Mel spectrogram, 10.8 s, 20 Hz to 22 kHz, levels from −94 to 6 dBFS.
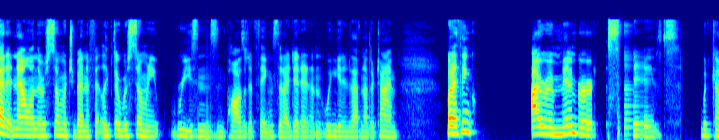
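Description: At 3.09 to 3.13 s there is a repeated buffer. New audio arrived late, so the device replayed its last piece. The same tiny slice sounds four extra times. With pieces this short, it is heard as a click or brief buzz, which fits a 10 ms buffer.

From 8.53 to 10.52 s there is repeated packet loss, giving robotic sound. Packets went missing again and again. Each hole is patched by stretching the last sound. About 680 ms is missing, and roughly a third of the stretch is concealed. The longest gap is 114 ms. It sounds choppy, with pieces missing.

At 9.61 to 9.65 s, inside that stretch, a second repeated buffer occurs. Again one slice that fits a 10 ms buffer plays four extra times. This adds a click or short buzz on top of the choppy sound. All of this passes through an Opus call path with audio up to 12 kHz.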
